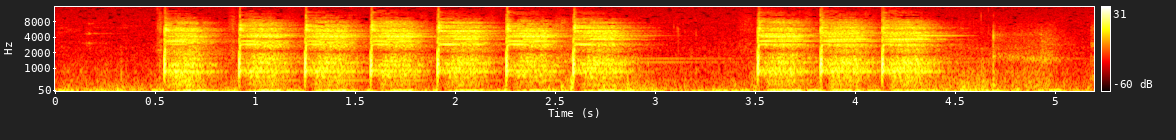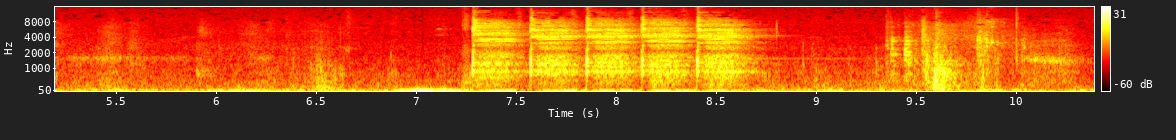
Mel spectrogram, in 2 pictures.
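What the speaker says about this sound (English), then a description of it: "I'm going to give it a couple love taps with a hammer" Rapid bursts of sharp metallic hammer taps on a valve in a 1973 Moto Guzzi cylinder head, several strikes in each quick series, separated by short pauses, close and loud.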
